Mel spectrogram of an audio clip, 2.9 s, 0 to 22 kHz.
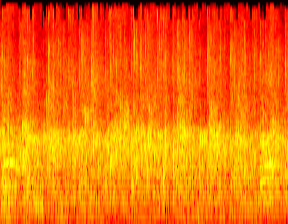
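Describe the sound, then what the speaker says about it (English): Audience applause at a Horn of Africa 2023 annual event, a dense steady wash of clapping from a large crowd lasting the whole stretch, with no speech over it. "I give you time to applaud."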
